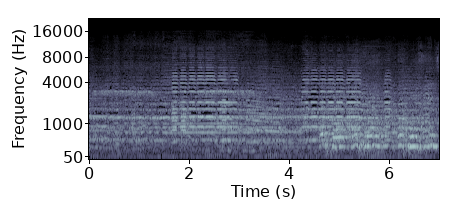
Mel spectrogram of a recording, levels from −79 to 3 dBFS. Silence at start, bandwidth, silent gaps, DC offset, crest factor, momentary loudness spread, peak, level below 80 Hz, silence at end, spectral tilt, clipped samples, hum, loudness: 0 s; 16.5 kHz; none; under 0.1%; 16 dB; 7 LU; -8 dBFS; -52 dBFS; 0 s; -2.5 dB/octave; under 0.1%; none; -22 LUFS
